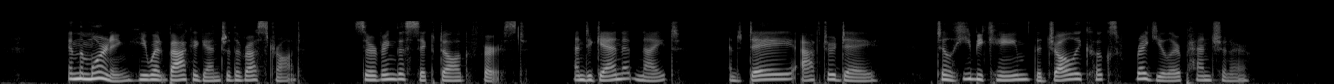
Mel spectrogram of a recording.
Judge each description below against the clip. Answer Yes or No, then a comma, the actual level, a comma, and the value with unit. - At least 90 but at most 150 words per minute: Yes, average, 140 wpm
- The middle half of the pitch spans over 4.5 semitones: No, average, 3.6 semitones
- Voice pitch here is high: Yes, high, 205 Hz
